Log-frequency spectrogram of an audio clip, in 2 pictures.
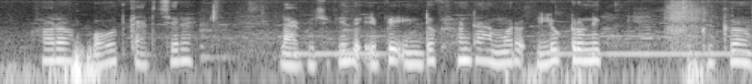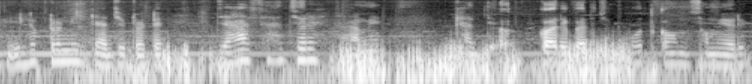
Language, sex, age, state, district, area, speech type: Odia, male, 18-30, Odisha, Jagatsinghpur, rural, spontaneous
